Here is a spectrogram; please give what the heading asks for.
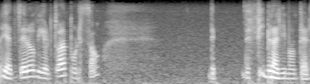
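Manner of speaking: "trois pour cent" said as "twa pul sent", R dropped or turned to L, a bit fast; mock accent turning R into L in "fibres alimentaires"; comic accent. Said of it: "j'ai pris un accent tout d'un coup".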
